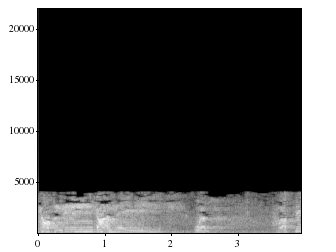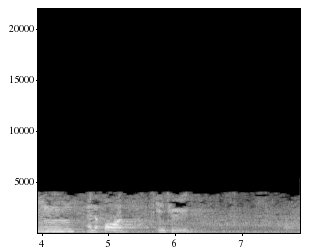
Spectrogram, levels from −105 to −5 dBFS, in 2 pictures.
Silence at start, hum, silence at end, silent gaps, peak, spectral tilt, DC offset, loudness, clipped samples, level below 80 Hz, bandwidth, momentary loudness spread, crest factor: 0 s; none; 0 s; none; -2 dBFS; -9.5 dB/octave; under 0.1%; -20 LUFS; under 0.1%; -50 dBFS; 4.2 kHz; 21 LU; 20 dB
